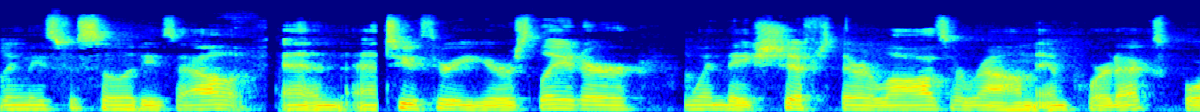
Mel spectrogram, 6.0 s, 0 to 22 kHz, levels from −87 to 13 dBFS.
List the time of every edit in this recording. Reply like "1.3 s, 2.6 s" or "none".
1.3 s, 1.9 s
